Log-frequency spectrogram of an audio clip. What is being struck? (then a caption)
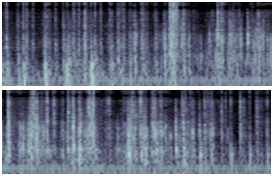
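Plastic foil bath bomb packet. Long manicured nails tap and scratch a small printed plastic/foil bag holding a bath bomb, held in both hands. The crinkly packaging gives quick, dry crackles and clicky taps with bright, high rustling and brief scratchy bursts, over a faint low hum.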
